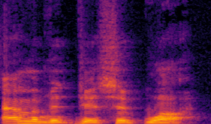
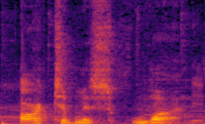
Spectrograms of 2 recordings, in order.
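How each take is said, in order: First: The name is said as Amethyst. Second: The name is said as Artemis. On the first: This imitates someone else's mispronunciation. The speaker calls it wrong. "But to him, it's Amethyst one" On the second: This is the usual name. The speaker calls it right. "It's Artemis one to us"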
